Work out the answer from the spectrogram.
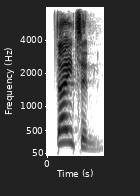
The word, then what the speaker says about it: Dainton: Is that how it's pronounced? Dainton.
